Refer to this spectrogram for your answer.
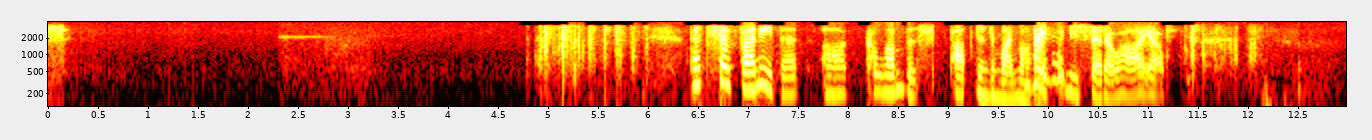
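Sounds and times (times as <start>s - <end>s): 
deck of tarot cards being shuffled: 4.8s - 6.0s, 11.1s - 12.2s
speech: 6.5s - 11.3s.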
